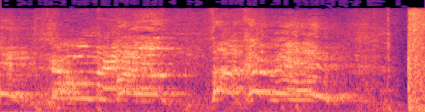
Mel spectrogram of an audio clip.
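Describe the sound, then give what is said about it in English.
A person yells loudly and strains for a couple of seconds, then a sudden sharp crash bursts out as a person's head and body are smashed through a pre-scored door during a filmed stunt. “Well, this door opened up.”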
